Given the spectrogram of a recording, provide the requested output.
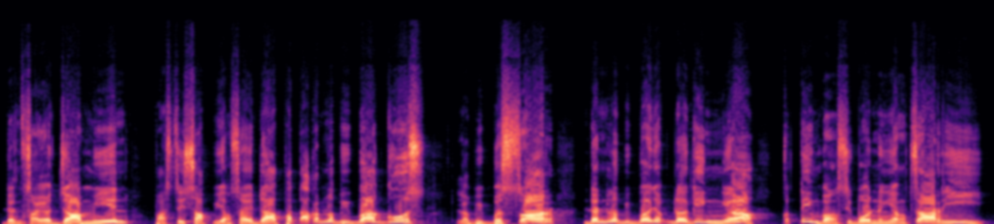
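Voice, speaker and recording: A cocky, bragging village man in a cartoon drama. He talks in a raised, fairly high tone, slow and drawn out, and chuckles at his own schemes. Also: expressive, a little mellow. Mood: boastful. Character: boastful middle-aged village man.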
